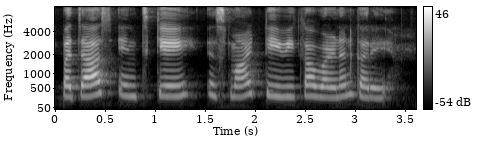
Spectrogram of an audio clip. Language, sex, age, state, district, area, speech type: Hindi, female, 30-45, Madhya Pradesh, Balaghat, rural, read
